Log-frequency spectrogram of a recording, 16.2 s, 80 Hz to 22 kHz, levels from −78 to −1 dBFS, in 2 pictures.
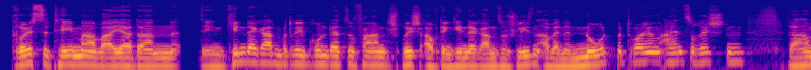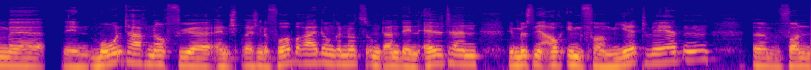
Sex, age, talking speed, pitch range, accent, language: male, 50-69, 145 wpm, 110-135 Hz, German, German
